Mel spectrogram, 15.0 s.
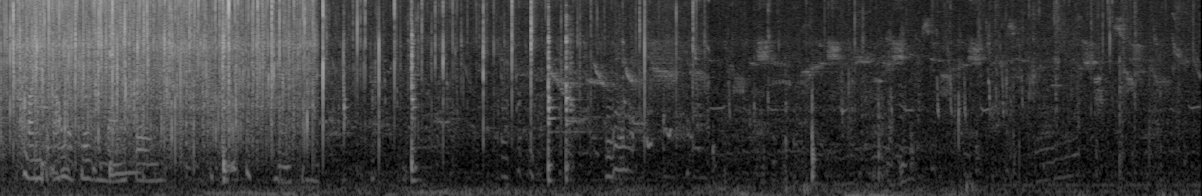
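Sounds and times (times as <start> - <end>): faint bird chirps and clucks: 4.1 - 15.0.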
